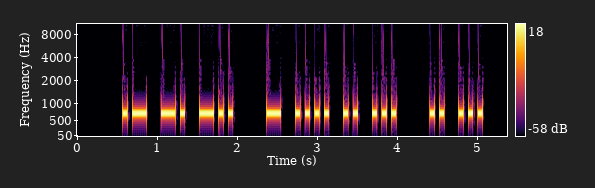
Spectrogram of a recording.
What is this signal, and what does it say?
Morse code, heard as a keyed tone, about 20 wpm, 700 Hz. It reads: AND THIS IS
